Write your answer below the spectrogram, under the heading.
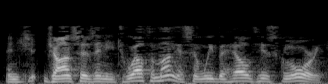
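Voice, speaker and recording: A man's voice: mid-range voice, a little fast, husky, dull audio. A man preaching a sermon in an earnest way, often restarting and rising in force when he stresses a point.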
